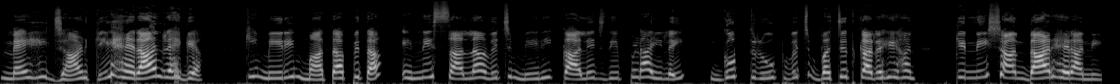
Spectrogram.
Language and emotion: Punjabi, surprised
